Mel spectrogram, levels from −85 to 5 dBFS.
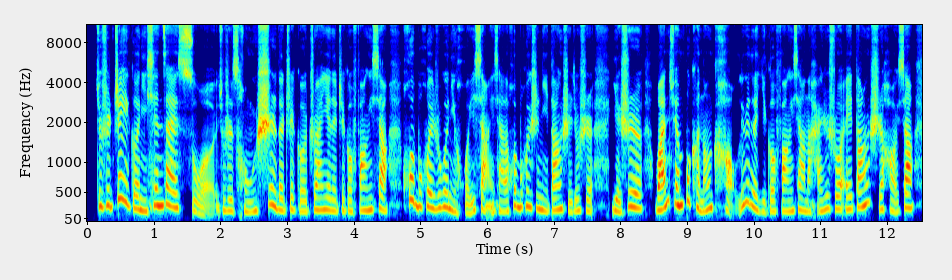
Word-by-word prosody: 就 260 Hz, -, +2 dB
是 275 Hz, -, +1 dB
这 360 Hz, +3 st, +2 dB
个 225 Hz, -4 st, -1 dB
你 190 Hz, -3 st, 0 dB
现 270 Hz, +8 st, +4 dB
在 270 Hz, -4 st, +4 dB
所 230 Hz, -, 0 dB
就 190 Hz, -, -7 dB
是 185 Hz, 0 st, -2 dB
从 170 Hz, +1 st, -5 dB
事 280 Hz, -, +7 dB
的 195 Hz, -, -1 dB
这 200 Hz, +1 st, -6 dB
个 175 Hz, -2 st, -5 dB
专 200 Hz, +2 st, -2 dB
业 200 Hz, -, -2 dB
的 180 Hz, -1 st, -5 dB
这 185 Hz, 0 st, -7 dB
个 175 Hz, -1 st, -4 dB
方 190 Hz, +2 st, -1 dB
向， 205 Hz, -, +2 dB, 0.2 s
会 375 Hz, -, +3 dB
不 255 Hz, -, +1 dB
会 245 Hz, -1 st, +1 dB
如 220 Hz, +1 st, -3 dB
果 250 Hz, -1 st, +1 dB
你 210 Hz, -, -1 dB
回 150 Hz, -2 st, -7 dB
想 -, -, 0 dB
一 -, -, -5 dB
下， 175 Hz, -1 st, -4 dB
会 270 Hz, +8 st, -3 dB
不 240 Hz, -, +1 dB
会 260 Hz, 0 st, -1 dB
是 225 Hz, -2 st, -3 dB
你 200 Hz, -3 st, -2 dB
当 195 Hz, +3 st, 0 dB
时， 165 Hz, -5 st, -4 dB
就 180 Hz, +3 st, -7 dB
是 185 Hz, -2 st, -5 dB, 0.3 s
也 185 Hz, -4 st, -2 dB
是 235 Hz, +3 st, +2 dB, 0.2 s
完 200 Hz, +6 st, +8 dB
全 290 Hz, -5 st, +5 dB
不 355 Hz, -, -1 dB
可 240 Hz, -7 st, -2 dB
能 210 Hz, +6 st, -1 dB
考 -, -, -4 dB
虑 295 Hz, +6 st, -3 dB
的 240 Hz, -6 st, -1 dB
一 165 Hz, -2 st, -9 dB
个 175 Hz, +3 st, -3 dB
方 175 Hz, 0 st, -2 dB
向 185 Hz, 0 st, -3 dB
呢？ 175 Hz, -, -4 dB
还 170 Hz, -, -5 dB
是 210 Hz, -, -4 dB
说， 215 Hz, -1 st, -2 dB
诶， 210 Hz, +1 st, -3 dB
当 250 Hz, +6 st, +2 dB
时 210 Hz, 0 st, -1 dB
好 185 Hz, -5 st, -5 dB
像 230 Hz, +7 st, +5 dB
205 Hz, 305 characters per minute, -20 LUFS, 180-250 Hz, 0.3 s, 完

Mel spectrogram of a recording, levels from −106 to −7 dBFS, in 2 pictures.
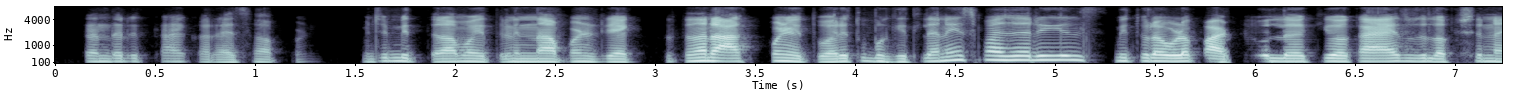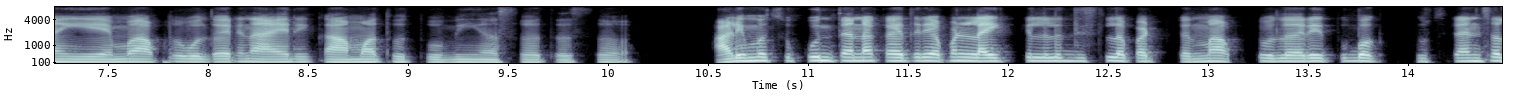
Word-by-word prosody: एकंदरीत 150 Hz, 0 st, -5 dB
काय 145 Hz, -1 st, -8 dB
करायचं 125 Hz, 0 st, -8 dB
आपण? 130 Hz, 0 st, -12 dB, 0.3 s
म्हणजे 140 Hz, +4 st, -8 dB
मित्रा 150 Hz, -4 st, -1 dB
मैत्रिणींना 145 Hz, -1 st, 0 dB
आपण 145 Hz, +1 st, 0 dB
रिएक्ट 140 Hz, -1 st, 0 dB
करताना 160 Hz, +4 st, +2 dB
राग 155 Hz, -, +7 dB
पण 175 Hz, -, +3 dB
येतो, 145 Hz, -4 st, +1 dB
"अरे 145 Hz, +2 st, +3 dB
तू 170 Hz, -, -7 dB
बघितला 155 Hz, 0 st, -2 dB
नाहीस 210 Hz, +3 st, 0 dB
माझ्या 220 Hz, -1 st, +5 dB
रील्स 220 Hz, -1 st, +2 dB
मी 170 Hz, -, -1 dB
तुला 165 Hz, -1 st, +3 dB
एवढं 160 Hz, 0 st, +6 dB
पाठवलं 150 Hz, +1 st, +2 dB
किंवा 160 Hz, -1 st, +4 dB
काय 155 Hz, 0 st, +6 dB
तुझं 155 Hz, 0 st, -2 dB
लक्ष 140 Hz, +1 st, -3 dB
नाहीये". 135 Hz, -4 st, -1 dB
मग 135 Hz, +2 st, -3 dB
आपण 135 Hz, 0 st, -3 dB
बोलतो 140 Hz, -1 st, -3 dB
"अरे 140 Hz, +1 st, -3 dB
नाही 135 Hz, -1 st, +1 dB
रे, 130 Hz, -, -7 dB
कामात 130 Hz, +1 st, 0 dB
होतो 125 Hz, -2 st, -8 dB
मी," 125 Hz, +1 st, -5 dB
असं 120 Hz, +1 st, -8 dB
तसं 115 Hz, +1 st, -10 dB, 0.5 s
आणि 165 Hz, -, +4 dB
मग 180 Hz, +1 st, +3 dB
चुकून 185 Hz, +2 st, 0 dB
त्यांना 180 Hz, 0 st, +3 dB
काहीतरी 180 Hz, 0 st, 0 dB
आपण 185 Hz, +1 st, +1 dB
लाईक 165 Hz, -2 st, +5 dB
केलेलं 175 Hz, -1 st, 0 dB
दिसलं 170 Hz, +1 st, -3 dB
पटकन. 150 Hz, -2 st, -5 dB
मग 150 Hz, -, -1 dB
आपलं 155 Hz, +1 st, -3 dB
"अ, -, -, +2 dB
रे 160 Hz, -, +2 dB
तू 165 Hz, -, -10 dB
बघ 165 Hz, -1 st, +2 dB, 0.2 s
दुसऱ्यांचं 165 Hz, +3 st, -3 dB
150 Hz, 230 wpm, -22 LUFS, 140-165 Hz, 0.5 s, राग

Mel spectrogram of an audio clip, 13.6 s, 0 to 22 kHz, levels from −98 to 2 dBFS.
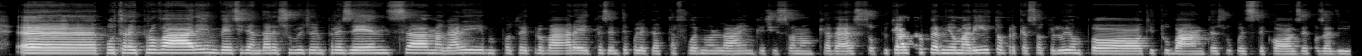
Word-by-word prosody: ehm, 205 Hz, -1 st, +6 dB
potrei 220 Hz, +1 st, -1 dB
provare 230 Hz, 0 st, +7 dB
invece 220 Hz, -3 st, -2 dB
di 215 Hz, -, -4 dB
andare 210 Hz, +1 st, -3 dB
subito 220 Hz, +1 st, -7 dB
in 210 Hz, 0 st, -5 dB
presenza, 215 Hz, +1 st, 0 dB
magari, 215 Hz, +1 st, -2 dB, 0.2 s
potrei 210 Hz, -1 st, -9 dB
provare 200 Hz, -1 st, -1 dB
hai 200 Hz, 0 st, -8 dB
presente 205 Hz, 0 st, -9 dB
quelle 205 Hz, -2 st, -6 dB
piattaforme 195 Hz, +1 st, -11 dB
online 195 Hz, 0 st, -6 dB
che 195 Hz, 0 st, -15 dB
ci 190 Hz, +1 st, -19 dB
sono 190 Hz, 0 st, -11 dB
anche 185 Hz, +1 st, -13 dB
adesso 185 Hz, +1 st, -5 dB
più 210 Hz, +2 st, -16 dB
che 220 Hz, +1 st, -1 dB
altro 220 Hz, +4 st, +1 dB
per 235 Hz, -3 st, 0 dB
mio 215 Hz, -1 st, +1 dB
marito, 210 Hz, +3 st, -1 dB
perché 205 Hz, -1 st, -11 dB
so 205 Hz, +1 st, -12 dB
che 200 Hz, 0 st, -12 dB
lui 210 Hz, +2 st, -2 dB
è 220 Hz, -, +1 dB
un 210 Hz, -1 st, -6 dB
po' 190 Hz, -2 st, +1 dB
titubante 190 Hz, -2 st, -2 dB
su 195 Hz, +1 st, -18 dB
queste 185 Hz, 0 st, -11 dB
cose, 175 Hz, 0 st, -5 dB
cosa 185 Hz, -1 st, -7 dB
di 180 Hz, 0 st, -7 dB
205 Hz, 180 wpm, -20 LUFS, 190-215 Hz, 0.2 s, provare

